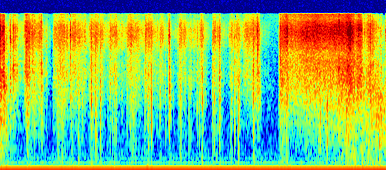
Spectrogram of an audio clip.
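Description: Fingertips of both hands scratch and rub a crinkled aluminium foil sheet lying flat. Quiet, uneven bursts of bright crackling and scratching come in quick succession, then give way near the end to a denser, hissing rustle that is brighter still.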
